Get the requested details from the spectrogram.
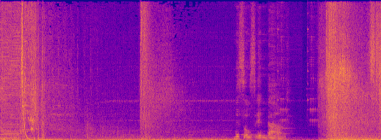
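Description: Laser cannons fire in sharp, rapid bursts.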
